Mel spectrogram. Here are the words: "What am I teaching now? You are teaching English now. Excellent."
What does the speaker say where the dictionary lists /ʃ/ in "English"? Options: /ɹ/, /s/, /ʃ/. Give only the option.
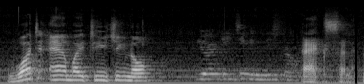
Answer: /s/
